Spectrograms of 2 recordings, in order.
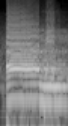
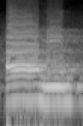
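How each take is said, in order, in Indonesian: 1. Vokal pertama panjang, yang kedua pendek. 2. Vokal pertama panjang, yang kedua pendek.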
